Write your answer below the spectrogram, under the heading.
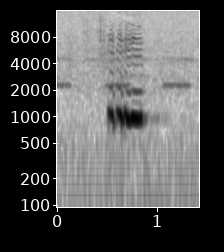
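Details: One brief rolling, purred note from an African scops owl, rough-textured and dropping slightly at the end, with a thin continuous insect tone in the background.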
